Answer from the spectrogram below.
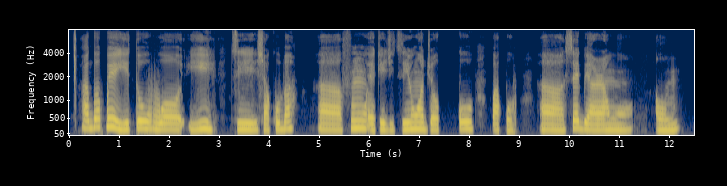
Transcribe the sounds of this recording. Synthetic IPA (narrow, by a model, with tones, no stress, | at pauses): a˧ɡ͡bɔ˦k͡pe˦i˨ji˨˦to˦wɔ˧i˨ji˨˦˨ | ti˧˦ʃa˨ko˨˦ba˦˨ | fũ˦ɛ˨ke˧d͡ʒi˨ti˨˦w̃ɔ̃˦d͡ʒɔ˧ | ko˦ | k͡pa˨k͡pɔ˨ | a˨sɛ˦˨ɡ͡be˧a˨ɾa˧w̃ɔ̃˧ | a˨wɔ˨wũ˨˦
